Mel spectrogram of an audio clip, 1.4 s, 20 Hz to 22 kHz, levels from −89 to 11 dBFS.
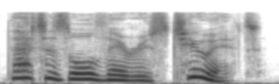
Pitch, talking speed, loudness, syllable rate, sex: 250 Hz, 300 wpm, -14 LUFS, 6.4 syllables/s, female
